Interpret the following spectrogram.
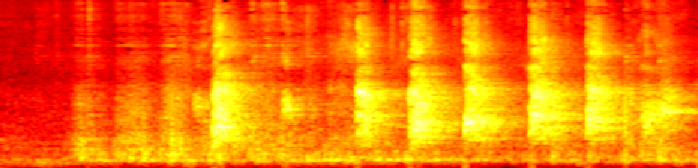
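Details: Angry French Bulldog fighting with a drink shaker: harsh growling barks, short bursts repeated in an uneven rhythm, building in loudness after a quieter grumbling start.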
